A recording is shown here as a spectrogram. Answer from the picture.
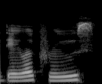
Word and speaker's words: De La Cruz: So, today I am so excited to introduce you all to Heidi Dea Cruz. Did I pronounce that last name correct?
